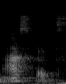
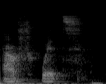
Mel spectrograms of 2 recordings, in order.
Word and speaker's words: Auschwitz: That's how you say it in German, Auschwitz, not Auschwitz, or however, I forgot how they say it in Americanese.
